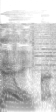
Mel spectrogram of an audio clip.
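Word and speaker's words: Miwk: Milk. You have to say it as though you're a small child that can't pronounce the word milk.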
